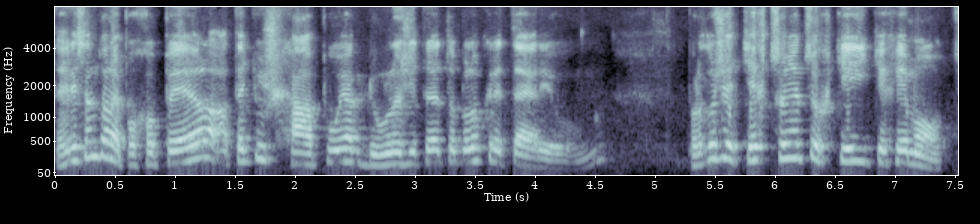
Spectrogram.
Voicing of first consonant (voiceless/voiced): voiceless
